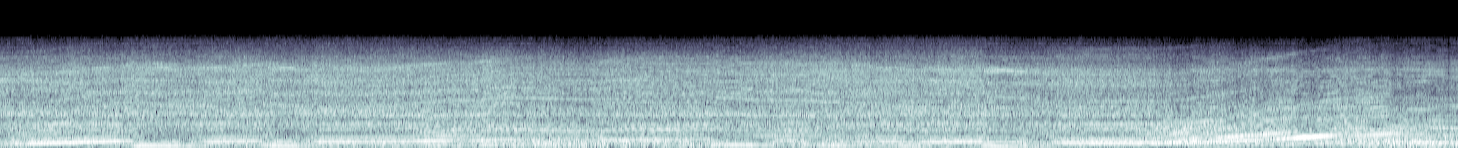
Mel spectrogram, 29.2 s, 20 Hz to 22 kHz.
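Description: Yamaha Tracer 9 GT's 890 cc inline three-cylinder engine pulling through the gears, its pitch rising under acceleration and dropping back at each shift or roll-off, with a longer, stronger pull about three-quarters of the way through. Constant wind and road noise runs underneath.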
